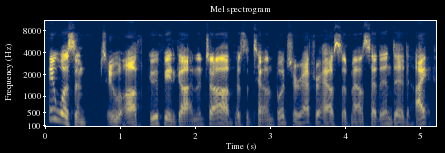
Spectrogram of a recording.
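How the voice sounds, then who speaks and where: A man's voice: medium pitch, sing-song, normal speed, bright, forceful tone, dry recording, dull audio. A man co-hosting a comedy podcast, reading and bantering casually in a wry manner. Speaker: podcast co-host.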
